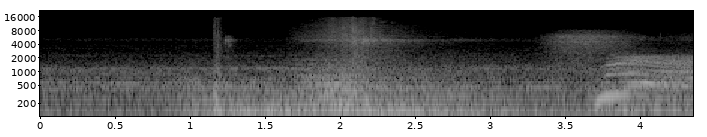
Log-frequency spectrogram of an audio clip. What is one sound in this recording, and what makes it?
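A magical beam of energy whooshes loudly.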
